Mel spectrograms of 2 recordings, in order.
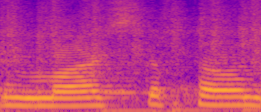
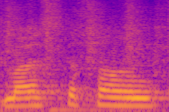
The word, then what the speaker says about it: mascarpone: about um pronunciation because I've always heard marscapone last mascarpone she's pronounced the way you have and then I heard you earlier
